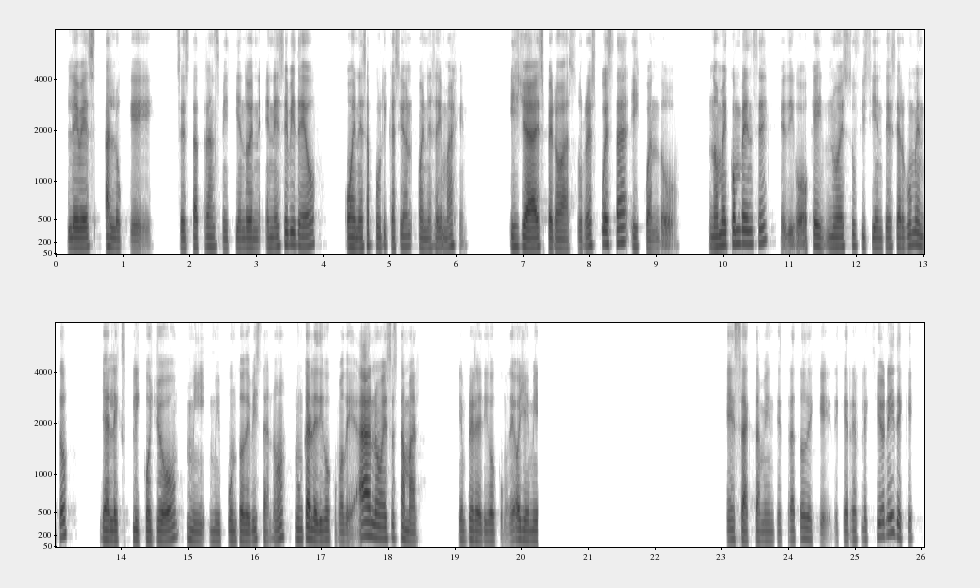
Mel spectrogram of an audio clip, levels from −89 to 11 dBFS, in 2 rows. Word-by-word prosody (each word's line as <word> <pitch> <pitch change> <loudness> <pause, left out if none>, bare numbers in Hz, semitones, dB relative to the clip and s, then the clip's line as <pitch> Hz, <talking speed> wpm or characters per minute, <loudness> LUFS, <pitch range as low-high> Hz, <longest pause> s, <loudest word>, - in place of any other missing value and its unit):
le 125 0 +5
ves, 125 +4 +4
a 135 - +4
lo 120 -2 0
que 105 -2 -6 0.3
se 120 - -2
está 120 +2 -1
transmitiendo 125 -2 -2
en 120 -1 +1
en 125 0 -2
ese 145 +5 +1
video, 155 0 +2 0.4
o 130 0 +4
en 125 0 +3
esa 140 +4 0
publicación, 135 -1 -4
o 125 - -2
en 120 - -1
esa 120 +1 -4
imagen? 135 +5 -4 0.6
Y 135 0 0
ya 125 -2 +9
espero 125 -2 +2
a 115 0 +1
su 115 0 -9
respuesta, 165 - +2
y 130 -2 -3
cuando 115 -4 -5 0.4
no 130 0 +2
me 155 +1 +4
convence, 175 +4 +2 0.2
le - - -7
digo: - - -3
"Okey, 145 -3 +1
no 130 +1 0
es 130 0 0
suficiente 125 -3 -4
ese 130 +1 -4
argumento", 150 +7 +1 0.4
ya 130 0 +3
le 130 0 +4
explico 125 +1 -2
yo 130 +6 +2
mi 120 -5 -3
mi 120 -1 -5
punto 125 +1 0
de 115 - +2
vista, 125 -2 -5
¿no? 160 +7 -3
Nunca 140 +2 +5
le 130 -3 +5
digo 130 +1 +2
como 120 -2 -6
de: - - -6
"Ah, 190 +2 +10
no, 160 -3 +4
eso 150 +2 0
está 155 0 -1
mal". 115 -3 -1 0.6
Siempre 130 +1 -2
le 125 -2 +2
digo 120 -1 -1
como - - -18
de: - - -4
"Oye, 130 -2 +3
mir" 125 0 -1 2.8
Exactamente, 120 -2 -3
trato 130 +4 -4
de 140 -3 -2
que 145 - -11
de - - -17
que 125 +2 -4
reflexione, 135 - -4
y - - 0
de 165 -8 -1
que 140 - -12
130 Hz, 175 wpm, -22 LUFS, 125-145 Hz, 2.8 s, Ah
